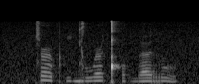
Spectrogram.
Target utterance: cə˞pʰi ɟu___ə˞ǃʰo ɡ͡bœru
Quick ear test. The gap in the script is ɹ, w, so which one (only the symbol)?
w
